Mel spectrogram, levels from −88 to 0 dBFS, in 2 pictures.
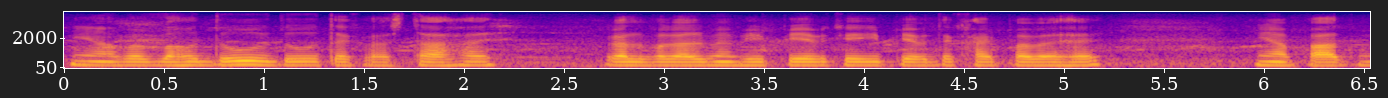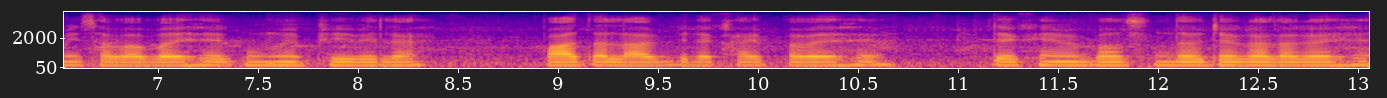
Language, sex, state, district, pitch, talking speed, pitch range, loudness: Maithili, male, Bihar, Bhagalpur, 130 Hz, 190 wpm, 130-135 Hz, -20 LUFS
